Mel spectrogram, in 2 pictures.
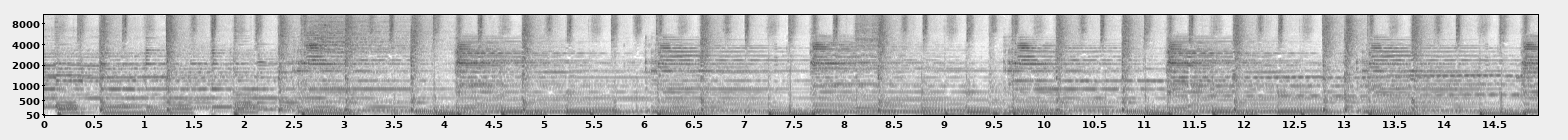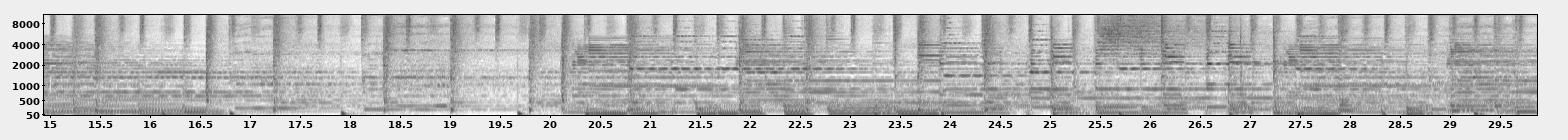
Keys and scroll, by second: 12.9 F9, 13.0 Tab, 18.2 Delete, 19.8-21.5 typing.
